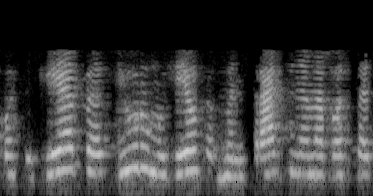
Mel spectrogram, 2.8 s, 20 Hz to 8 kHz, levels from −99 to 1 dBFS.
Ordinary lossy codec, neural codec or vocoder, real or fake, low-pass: AAC, 16 kbps; none; real; 7.2 kHz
